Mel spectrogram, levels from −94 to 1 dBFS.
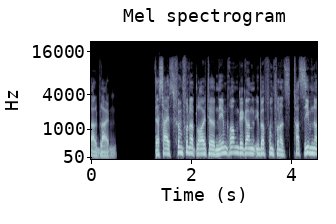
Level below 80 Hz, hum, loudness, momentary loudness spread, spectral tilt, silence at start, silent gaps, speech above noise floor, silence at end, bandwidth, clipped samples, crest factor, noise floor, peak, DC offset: -46 dBFS; none; -20 LUFS; 6 LU; -5.5 dB/octave; 0 s; 0.56-0.82 s, 0.95-1.25 s; over 70 dB; 0 s; 14 kHz; under 0.1%; 16 dB; under -90 dBFS; -4 dBFS; under 0.1%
